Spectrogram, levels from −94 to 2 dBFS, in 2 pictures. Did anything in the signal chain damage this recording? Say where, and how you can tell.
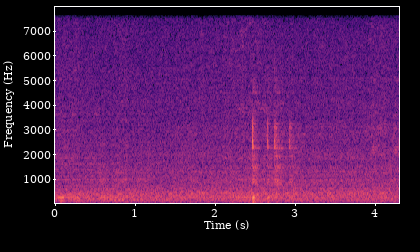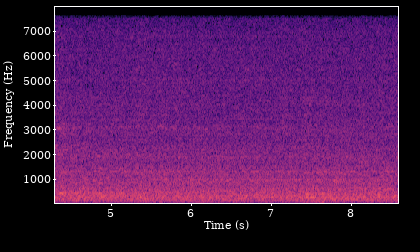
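Yes. A doubled audio track runs through the whole clip: a clean, full-band second copy sits roughly 10 dB down and about a fifth of a second late, with no room colour or decay. That most likely means a second, slower capture path or an out-of-step edit.

There's also an echo leak from the start to 8.59 s, stacked on top. A separate delayed copy trails the speech by 273 ms, only about 5 dB below it. The likely cause is a speakerphone end whose echo canceller didn't fully clear its own loudspeaker from the mic.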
